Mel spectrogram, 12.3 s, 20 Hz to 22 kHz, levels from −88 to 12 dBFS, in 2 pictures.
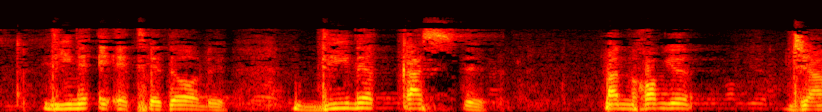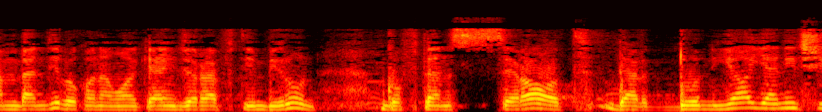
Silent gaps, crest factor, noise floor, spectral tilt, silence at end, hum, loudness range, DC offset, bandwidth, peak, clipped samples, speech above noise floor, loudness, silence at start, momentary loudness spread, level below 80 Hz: none; 18 dB; -54 dBFS; -5 dB/octave; 0 s; none; 2 LU; under 0.1%; 11 kHz; -4 dBFS; under 0.1%; 31 dB; -23 LUFS; 0.1 s; 9 LU; -58 dBFS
